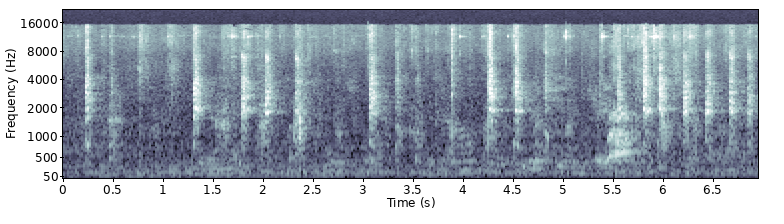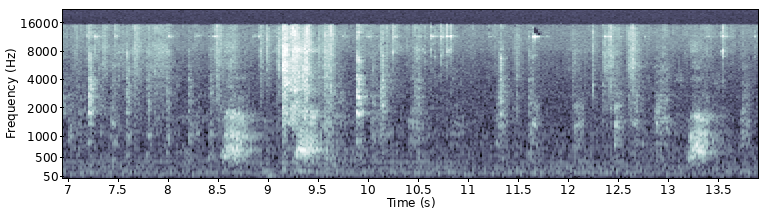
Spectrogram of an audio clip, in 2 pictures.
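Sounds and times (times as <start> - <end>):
squirrel chattering: 1.3 - 3.5, 5.6 - 7.4.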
